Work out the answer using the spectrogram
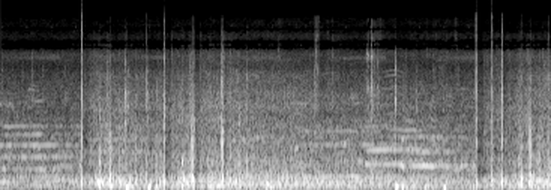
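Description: Fireworks shells bursting in quick succession with sharp bangs and crackling, starting about a second in.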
